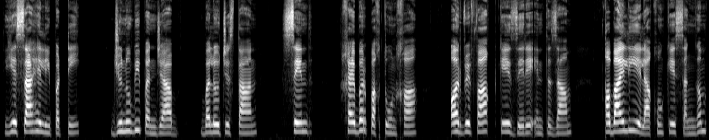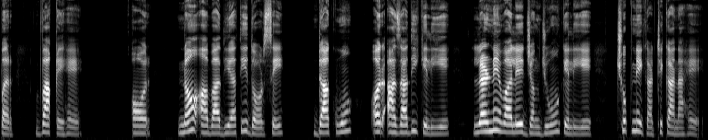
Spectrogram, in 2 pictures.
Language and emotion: Urdu, neutral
